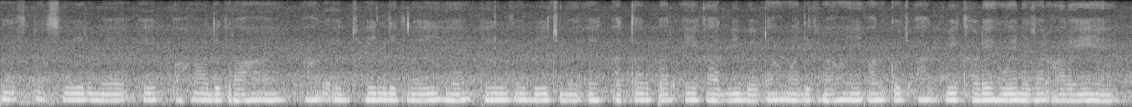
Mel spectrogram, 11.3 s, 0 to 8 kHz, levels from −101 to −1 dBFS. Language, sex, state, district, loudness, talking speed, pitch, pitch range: Hindi, male, Maharashtra, Nagpur, -17 LUFS, 185 wpm, 135 Hz, 130-135 Hz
